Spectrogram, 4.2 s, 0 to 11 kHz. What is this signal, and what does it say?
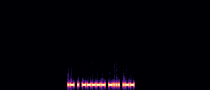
Morse code, heard as a keyed tone, about 46 wpm, 700 Hz. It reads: AE0BW
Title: USA Call Signs - 5 Characters - 50wpm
